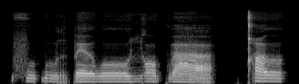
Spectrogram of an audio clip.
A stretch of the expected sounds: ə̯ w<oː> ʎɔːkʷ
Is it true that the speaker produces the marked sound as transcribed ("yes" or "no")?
yes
